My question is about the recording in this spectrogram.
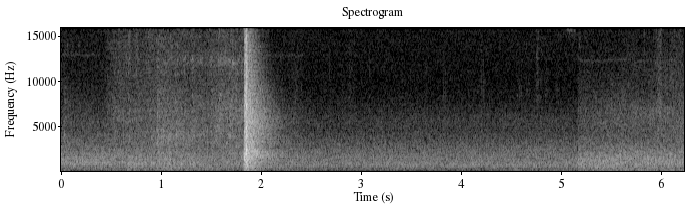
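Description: A metal-framed sliding window slammed shut, one sharp bang about two seconds in.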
